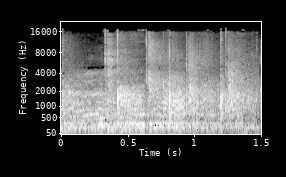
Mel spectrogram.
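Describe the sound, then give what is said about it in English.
A crowd applauds steadily, with a dense wash of many hands clapping, fairly loud, mixed with indistinct voices throughout. “Don't clap too soon.”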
